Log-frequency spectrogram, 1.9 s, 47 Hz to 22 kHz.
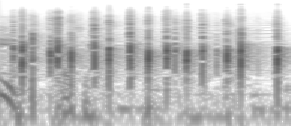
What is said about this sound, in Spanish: Continuamos en el mañana, siendo las 11 y 39 minutos, y voy a pedir un aplauso fuerte que está con nosotros Sebastián Basalo, director de la THC y organizador de Expo Cannabis.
